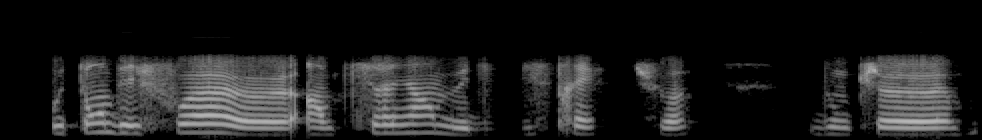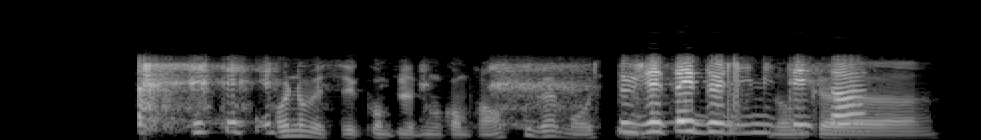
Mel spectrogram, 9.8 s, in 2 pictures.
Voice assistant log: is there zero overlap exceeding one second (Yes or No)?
Yes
